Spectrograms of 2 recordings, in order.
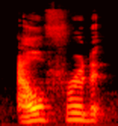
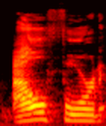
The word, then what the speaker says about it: Alfred: His name is Alfred Ashford, and he says Alford Ashford.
